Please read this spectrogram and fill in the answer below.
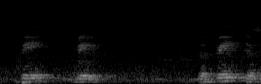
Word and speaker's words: Bet: It has the sound of B. Of the English B. B. But then you have bait that looks just like it. So this is the B sound, and this would be the V sound.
